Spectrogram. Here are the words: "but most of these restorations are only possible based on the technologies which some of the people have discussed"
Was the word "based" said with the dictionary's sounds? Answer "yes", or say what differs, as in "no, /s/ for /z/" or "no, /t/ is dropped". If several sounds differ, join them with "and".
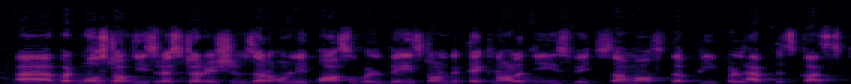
yes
